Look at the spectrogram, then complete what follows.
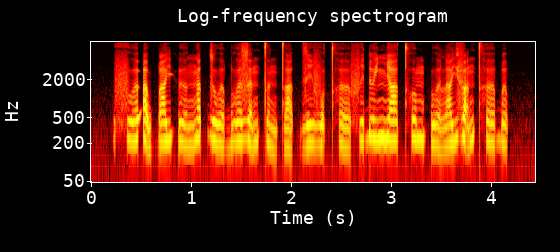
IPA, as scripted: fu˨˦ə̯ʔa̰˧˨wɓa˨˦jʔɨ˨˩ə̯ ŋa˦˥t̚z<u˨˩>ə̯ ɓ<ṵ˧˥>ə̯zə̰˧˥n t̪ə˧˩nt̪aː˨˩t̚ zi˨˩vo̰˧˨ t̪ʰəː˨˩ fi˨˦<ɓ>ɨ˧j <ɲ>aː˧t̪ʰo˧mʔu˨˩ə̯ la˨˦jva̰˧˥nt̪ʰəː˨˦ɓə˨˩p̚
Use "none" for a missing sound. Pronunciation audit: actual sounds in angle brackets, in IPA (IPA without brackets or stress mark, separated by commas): u˨˩, u˨˦, ɗ, ɲ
